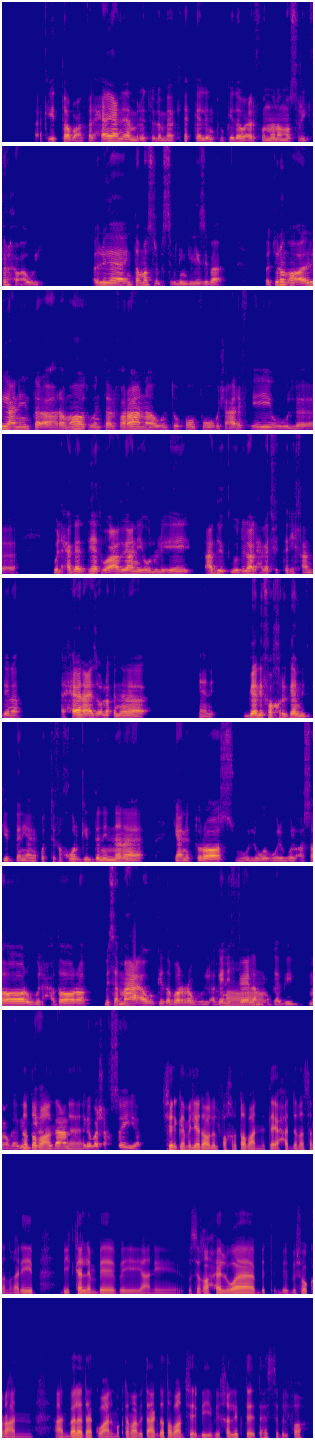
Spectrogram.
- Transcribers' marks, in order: unintelligible speech
- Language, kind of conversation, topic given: Arabic, podcast, إنت شايف إن اللغة بتجمع الناس ولا بتفرّقهم؟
